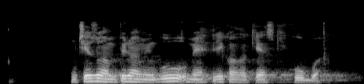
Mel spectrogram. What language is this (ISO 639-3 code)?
swa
